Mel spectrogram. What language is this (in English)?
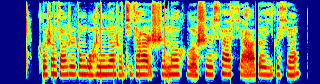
Chinese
